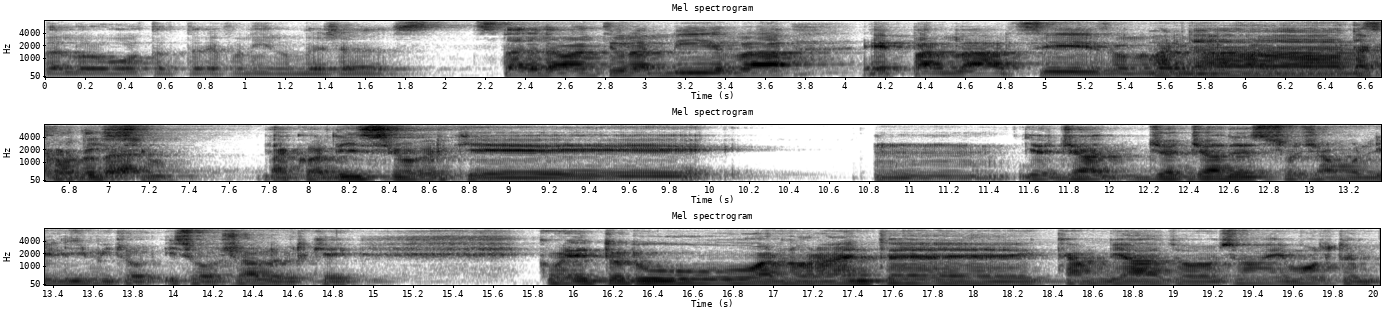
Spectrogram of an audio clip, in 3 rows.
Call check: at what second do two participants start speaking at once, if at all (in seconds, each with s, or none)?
5.5 s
